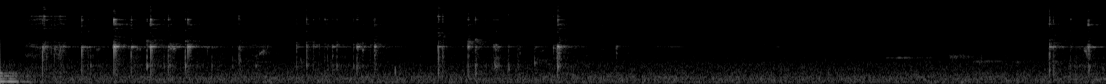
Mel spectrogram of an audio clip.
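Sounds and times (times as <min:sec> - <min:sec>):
spoon clinking against glass: 0:00.3 - 0:06.4, 0:10.4 - 0:11.0.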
